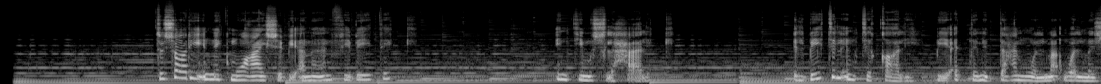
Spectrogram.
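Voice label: 30sec RADIO PSA Arabic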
